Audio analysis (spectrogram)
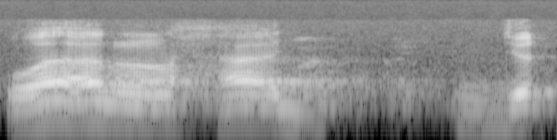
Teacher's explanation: Qalqalah akbar karena jim diwakafkan ada tasydid, jadi double jim bacanya wal hajj, jangan langsung wal hajj, jangan ada wakaf.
